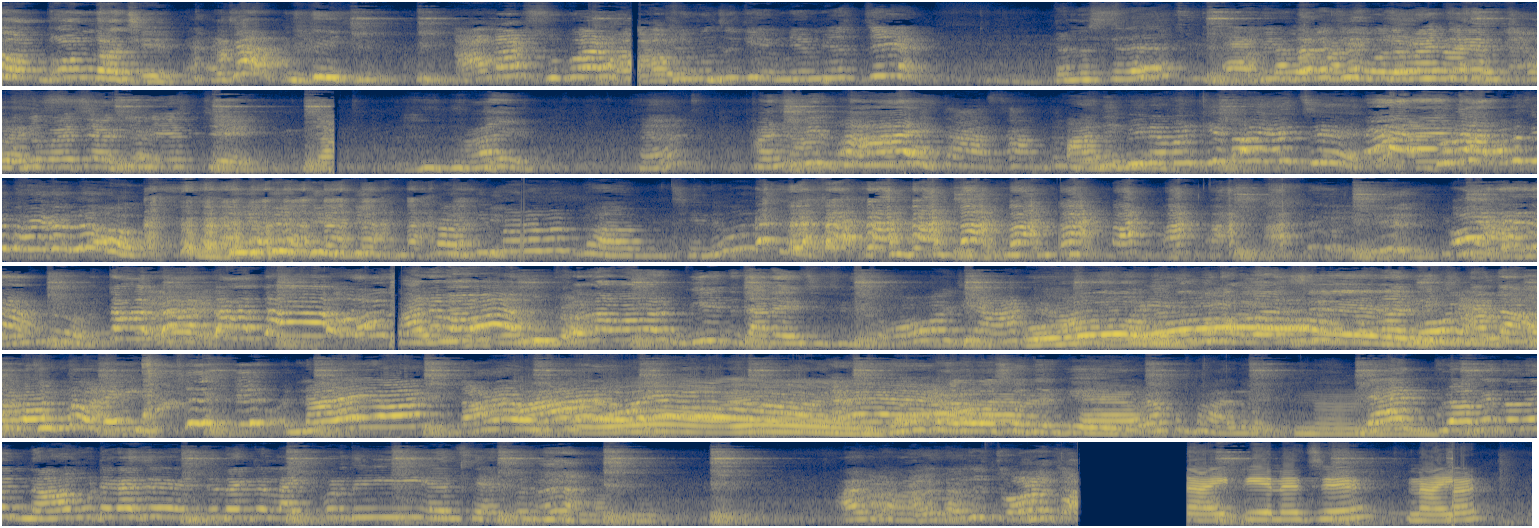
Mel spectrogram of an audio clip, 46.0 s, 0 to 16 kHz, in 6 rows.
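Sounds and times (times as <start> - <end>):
people talking: 22.0 - 41.7, 44.3 - 45.8
child's voice: 33.4 - 35.4.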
